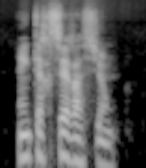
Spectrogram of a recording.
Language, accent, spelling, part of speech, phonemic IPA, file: French, France, incarcération, noun, /ɛ̃.kaʁ.se.ʁa.sjɔ̃/, LL-Q150 (fra)-incarcération.wav
- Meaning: incarceration, imprisonment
